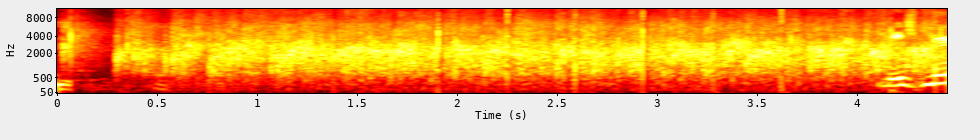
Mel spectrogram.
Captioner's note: audience applauding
